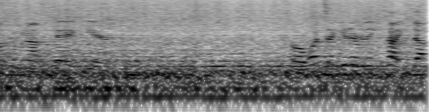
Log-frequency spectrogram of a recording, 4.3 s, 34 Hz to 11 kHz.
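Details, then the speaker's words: 1992 Ford Mustang GT 5.0 (302) with exhaust fitted: steady, even low rumble at smooth idle with no ticking or knocking; the suspected rod knock was not rod or valvetrain, and the engine runs well. "so the engines running good there was no knock and I'm excited"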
